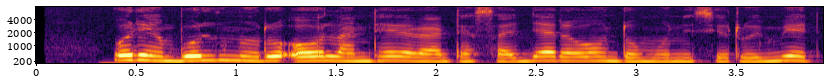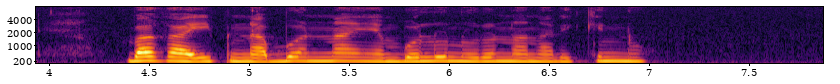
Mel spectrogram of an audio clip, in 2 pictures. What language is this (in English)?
Masai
